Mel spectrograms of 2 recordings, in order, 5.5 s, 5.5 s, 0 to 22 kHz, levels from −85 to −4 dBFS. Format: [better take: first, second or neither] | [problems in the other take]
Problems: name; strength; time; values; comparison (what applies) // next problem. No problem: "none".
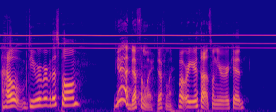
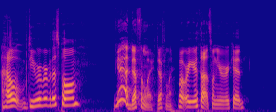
second | high-pitched whine; loud; throughout; 6 kHz, 9 dB below the speech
